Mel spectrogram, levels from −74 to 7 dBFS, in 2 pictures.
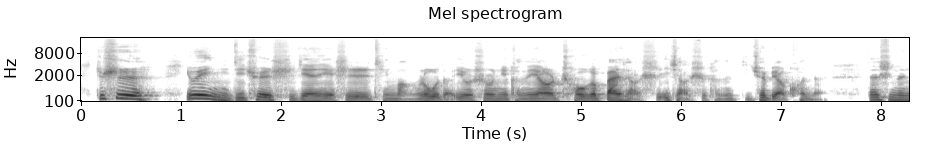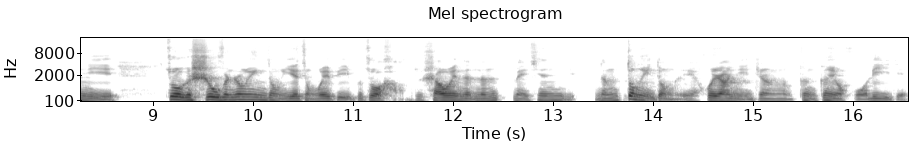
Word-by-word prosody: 就 220 - -1
是， 210 -3 +6 0.2
因 - - 0
为 225 -2 +10
你 145 -7 0
的 130 +3 -3
确 155 +3 +3
时 125 -4 -9
间 130 +1 0
也 115 - 0
是 115 +1 -4
挺 110 +2 -11
忙 100 -2 -9
碌 120 +2 0
的。 110 - -6
有 110 +1 -1
时 110 +3 -10
候 120 - 0
你 120 0 -5
可 115 - -10
能 115 +1 -5
要 115 -2 +2
抽 120 +1 -1
个 120 0 +3
半 130 +1 +4
小 120 - -7
时、 - - -11
1 - - -5
小 - - -6
时， - - -12
可 - - -15
能 100 +1 -12
的 95 - -18
确 95 - -1
比 - - -9
较 - - +2
困 - - -9
难。 - - -15 0.4
但 155 0 -1
是 155 0 -5
呢， 145 -1 0
你 115 -9 -5 0.5
做 175 -3 +7
个 150 - +5
15 165 +2 +5
分 155 0 +1
钟 165 0 +2
运 150 -3 -2
动 135 -5 -4
也 120 +2 -1
总 120 -3 -8
归 115 +2 0
比 - - -8
不 - - -13
做 - - +1
好， - - -12
就 115 -1 -17
稍 130 +4 +3
微 135 0 +4
地 125 - -6
能 115 - -9
能 120 +3 -6
每 115 -3 -9
天 130 +5 -9 0.2
能 120 +2 -8
动 175 -5 +3
一 115 -5 -5
动， - - -6
也 100 -2 -12
会 135 +4 -1
让 125 -4 +1
你 90 -2 -11
这 115 - -11
样 100 -4 -10
更 130 -2 -8
更 135 -2 -4
有 105 - -3
活 90 -3 -9
力 115 -1 -7
一 95 - -9
点， - - -15
120 Hz, 285 characters per minute, -22 LUFS, 110-140 Hz, 0.5 s, 为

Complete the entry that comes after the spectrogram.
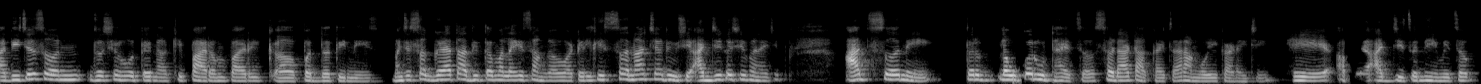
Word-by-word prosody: आधीचे 205 +6 +3
सण 215 -4 +2 0.2
जसे 195 +2 -1
होते 195 -2 0
ना, 170 -2 -5
की 180 - -4
पारंपरिक 165 -2 -1
अ, 150 0 +1
पद्धतीने. 160 -3 -2 0.2
म्हणजे 185 +3 0
सगळ्यात 215 +2 +2
आधी 210 -3 +2
तर 210 - +4
मला 200 -1 +2
हे 200 +1 +1
सांगावं 180 -4 -3
वाटेल, 180 +1 -2
की 210 - +2
सणाच्या 230 +3 0
दिवशी 200 -3 +2
आजी 190 +3 +3
कशी 220 0 0
म्हणायची, 180 -2 -4 0.7
"आज 225 0 +6
सण 225 -2 +4
आहे. 160 -5 -2 0.4
तर 220 0 +4 0.2
लवकर 215 +2 +6
उठायचं, 175 -7 -1
सडा 180 +1 +1
टाकायचा, 155 +1 -5
रांगोळी 155 -4 -2
काढायची." 145 -1 -9 0.3
हे 180 -1 +2
आपल्या - - -7
आजीचं 175 +1 -1
नेहमीचं 175 -1 -1
185 Hz, 150 wpm, -23 LUFS, 165-215 Hz, 0.7 s, आज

